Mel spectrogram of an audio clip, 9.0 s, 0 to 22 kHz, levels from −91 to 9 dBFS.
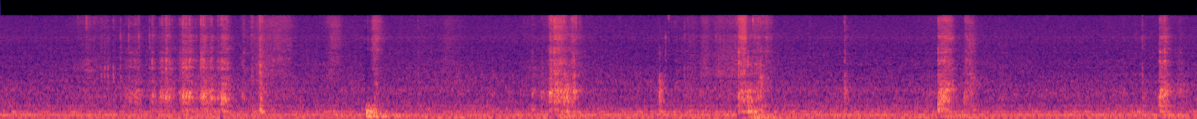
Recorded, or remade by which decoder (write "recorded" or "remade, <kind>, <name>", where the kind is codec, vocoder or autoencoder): remade, vocoder, BigVGAN v2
